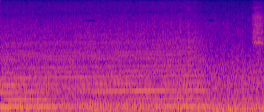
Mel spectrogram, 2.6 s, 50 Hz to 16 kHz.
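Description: Hyundai car engine in Need for Speed Underground 2 revving toward its shift point: a loud, steady high-pitched drone that climbs gradually, heard close with no speech.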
